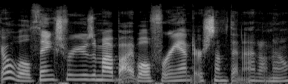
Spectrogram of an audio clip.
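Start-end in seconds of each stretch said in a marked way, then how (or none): 0.0-2.0 put-on, laid-on Texas accent. Chatting about a presidential swearing-in, one speaker voices Abe Lincoln with Texas accent. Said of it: "Why is he from Texas?".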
